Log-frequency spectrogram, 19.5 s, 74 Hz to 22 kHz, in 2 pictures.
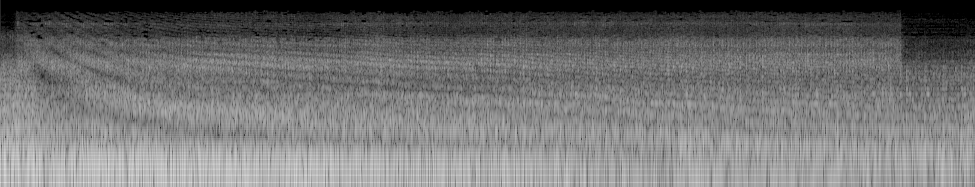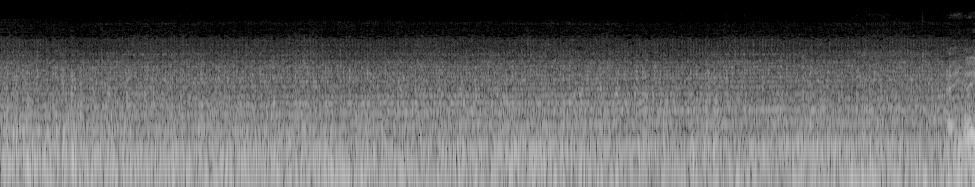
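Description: A Class 37 diesel locomotive, nicknamed the Tractor, idles in the game Train Simulator Classic, a loud, steady, throbbing engine drone that settles from a busier opening into a constant low rumble.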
